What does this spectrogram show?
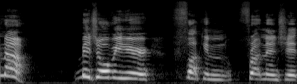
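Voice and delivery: furious rant, very high and very loud. Retelling ordering a girl out of the car: imitating own angry words. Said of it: "Just calm down".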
